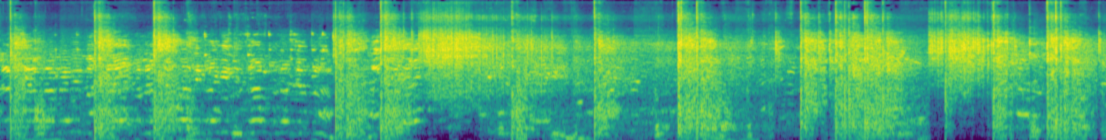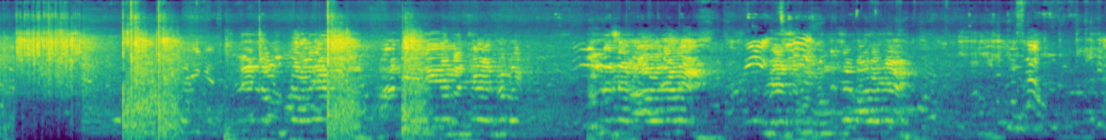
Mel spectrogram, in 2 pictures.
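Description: A crowd of people chatters and chants outdoors.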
